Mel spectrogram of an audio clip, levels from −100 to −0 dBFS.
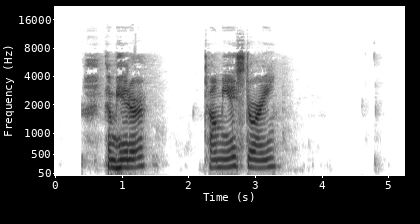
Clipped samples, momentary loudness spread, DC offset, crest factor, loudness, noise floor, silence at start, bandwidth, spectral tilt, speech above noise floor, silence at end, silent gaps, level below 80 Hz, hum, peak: under 0.1%; 18 LU; under 0.1%; 18 dB; -15 LUFS; under -90 dBFS; 0.45 s; 9.6 kHz; -3 dB/octave; over 74 dB; 1.9 s; none; -58 dBFS; none; -2 dBFS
